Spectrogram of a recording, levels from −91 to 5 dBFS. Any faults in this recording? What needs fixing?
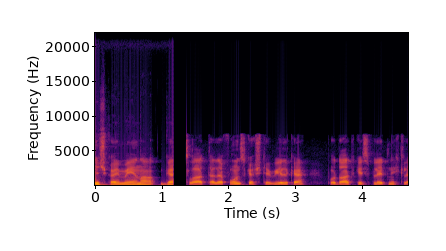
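Throughout the clip, a filter restarted on every block leaves a buzz at 188 Hz, which fits a 256-sample buffer. Each block starts from zero state and opens with a small transient. The waveform shows regular spikes at block boundaries. The spectrogram shows a line at 188 Hz and its harmonics, brightest where the speech is loudest. Carry the filter state across blocks instead of resetting it.

At 1.16 s the sound goes silent for 200 ms, then stays duller to the end at 4.70 s. This is likely an input switched to a poorer device. The level falls by about 5 dB, and a new noise floor sits roughly 40 dB below the signal. The waveform shows a flat gap and then a smaller envelope. The spectrogram shows the top band disappearing after the gap. Lock the input device for the whole recording and disable automatic switching to headset call profiles.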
